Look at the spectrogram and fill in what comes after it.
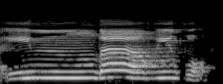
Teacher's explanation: Dalnya dibaca 2 harokat. Lalu kemudian qaf sukun dibaca memantul dengan suara yang tebal dan kuat. · Dengungkan saat kita membaca kasroh tanwin bertemu dengan dal. Suaranya samar, tidak terdengar tanwinnya in, tapi inda langsung ke dal. Indafiqo. Dalnya dibaca 2 harokat.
